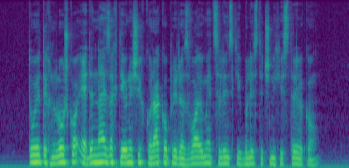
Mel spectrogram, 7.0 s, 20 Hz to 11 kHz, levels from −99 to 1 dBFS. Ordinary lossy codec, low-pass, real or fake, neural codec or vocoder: none; none; real; none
